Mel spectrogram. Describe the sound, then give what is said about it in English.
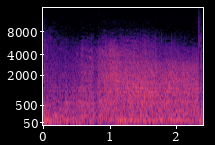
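Explosions from renewed fighting between Israel and Hamas in Gaza come through as a steady, heavy, deep rumbling roar that holds at an even loudness, with no clear separate blasts. “More explosions as renewed fighting continues between Israel and Hamas.”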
